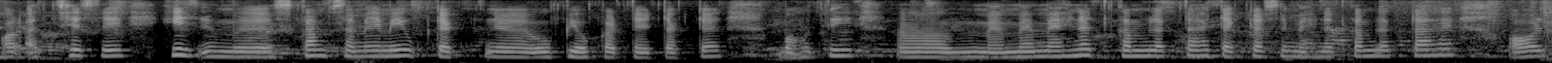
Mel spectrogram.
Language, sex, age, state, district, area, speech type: Hindi, female, 45-60, Uttar Pradesh, Chandauli, rural, spontaneous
